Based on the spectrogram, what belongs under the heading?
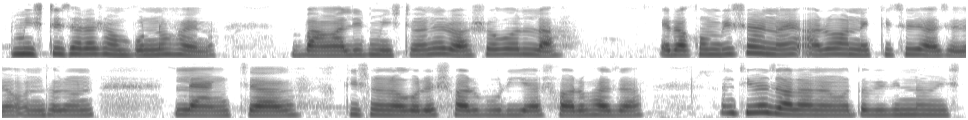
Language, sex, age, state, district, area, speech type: Bengali, female, 18-30, West Bengal, Birbhum, urban, spontaneous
